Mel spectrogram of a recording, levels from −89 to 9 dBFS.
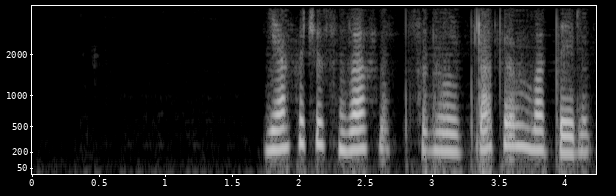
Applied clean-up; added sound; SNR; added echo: neural separator model SepFormer WHAMR!.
